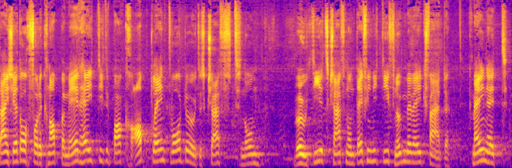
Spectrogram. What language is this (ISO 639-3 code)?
gsw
